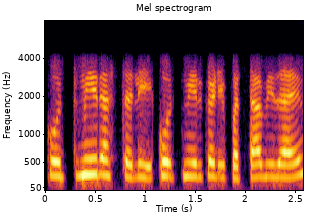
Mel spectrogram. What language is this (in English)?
Konkani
